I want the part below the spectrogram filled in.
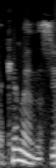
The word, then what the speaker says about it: Kimmons: Yeah, Kimmons, yep.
